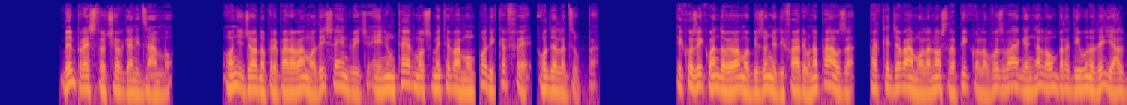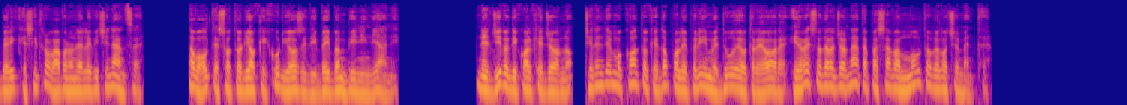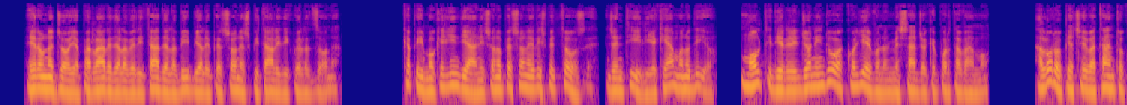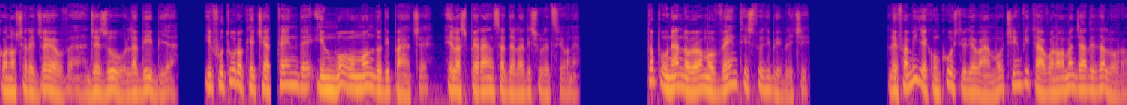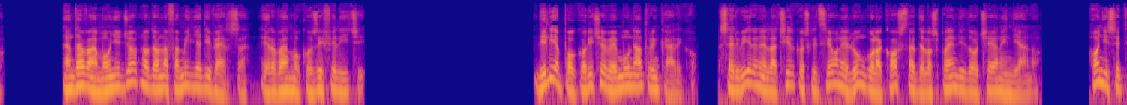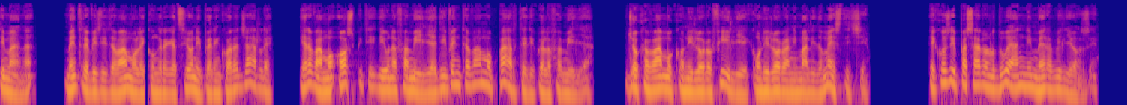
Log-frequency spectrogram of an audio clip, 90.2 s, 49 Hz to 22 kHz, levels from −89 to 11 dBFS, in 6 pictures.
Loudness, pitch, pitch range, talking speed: -18 LUFS, 120 Hz, 110-140 Hz, 145 wpm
